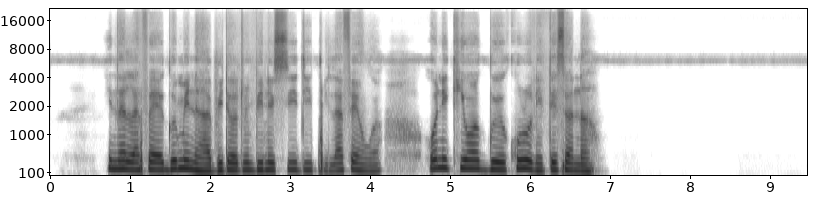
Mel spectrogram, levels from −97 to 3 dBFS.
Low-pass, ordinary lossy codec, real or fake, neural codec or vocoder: none; none; fake; autoencoder, 48 kHz, 32 numbers a frame, DAC-VAE, trained on Japanese speech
